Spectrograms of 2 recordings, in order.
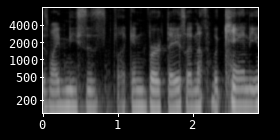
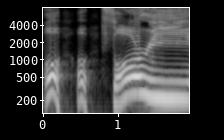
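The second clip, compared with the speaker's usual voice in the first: put-on overdone Canadian accent, very loud and high; 6 semitones higher, 20 dB louder than usual. Retelling how characters mocked the way Canadians say sorry: imitating an exaggerated Canadian sorry. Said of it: "making fun of the way we say sorry".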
